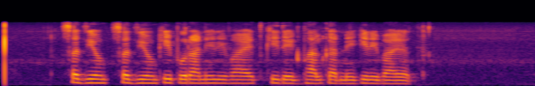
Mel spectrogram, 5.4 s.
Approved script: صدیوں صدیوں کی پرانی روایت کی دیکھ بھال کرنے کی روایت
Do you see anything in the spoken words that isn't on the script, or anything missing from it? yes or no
no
